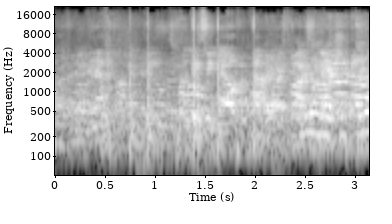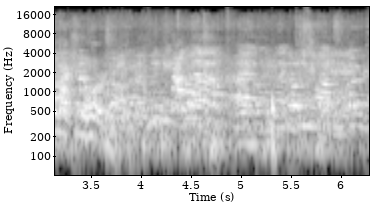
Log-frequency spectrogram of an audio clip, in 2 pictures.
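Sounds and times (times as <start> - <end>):
crowd chatter in a packed pub: 0.0 - 6.2.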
